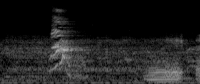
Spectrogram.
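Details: Four-week-old Pomeranian and Dachshund puppies, June 2022: a single sharp high yip sweeping downward, then a softer whimpering murmur near the end, over quiet room hum.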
